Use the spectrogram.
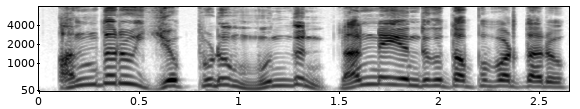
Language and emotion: Telugu, angry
